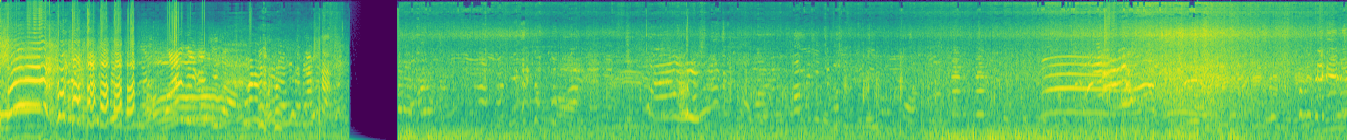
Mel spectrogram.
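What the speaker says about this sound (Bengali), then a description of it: "কি ঢেউ! এইটা জোরে আসছে, জোরে আসছে" Ocean water surging and sloshing against the shore at Digha beach beneath excited voices and crowd chatter, with shouting and a brief gap of silence.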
